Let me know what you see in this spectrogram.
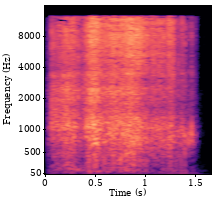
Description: table tennis portable retractable net pull open out plastic housing; zapsplat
